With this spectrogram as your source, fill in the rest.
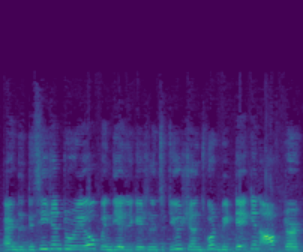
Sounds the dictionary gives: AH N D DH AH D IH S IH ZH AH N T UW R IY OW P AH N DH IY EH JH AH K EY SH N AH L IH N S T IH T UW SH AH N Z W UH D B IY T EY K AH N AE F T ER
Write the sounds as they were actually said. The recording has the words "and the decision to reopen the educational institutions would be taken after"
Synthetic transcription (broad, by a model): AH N D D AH D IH S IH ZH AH N T UW R IY OW P AH N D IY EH JH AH K EY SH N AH N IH N S T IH T UW SH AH N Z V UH D B IY T EY K AH N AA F T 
